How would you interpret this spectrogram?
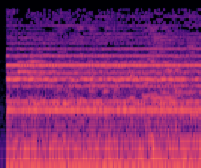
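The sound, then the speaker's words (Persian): A passing car's horn blares in one loud, unbroken, steady blast from start to finish in Tajrish Square, Tehran, Iran, as drivers honk in support of a street protest march, with faint traffic rumble underneath and no talking. “در میدان تجریش تهران هم گروه‌هایی از دخترانی که حجاب از سر برداشتند با همراهی پسران دست به راهپیمایی در منطقه زده و خودروهای عبوری نیز با بوق‌های ممتد از اقدام آنها حمایت کردند.”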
